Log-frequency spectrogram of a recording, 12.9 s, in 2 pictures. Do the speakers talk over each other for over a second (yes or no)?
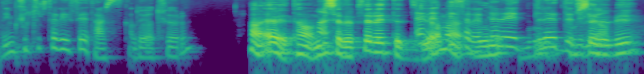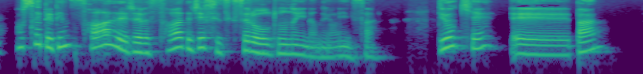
yes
